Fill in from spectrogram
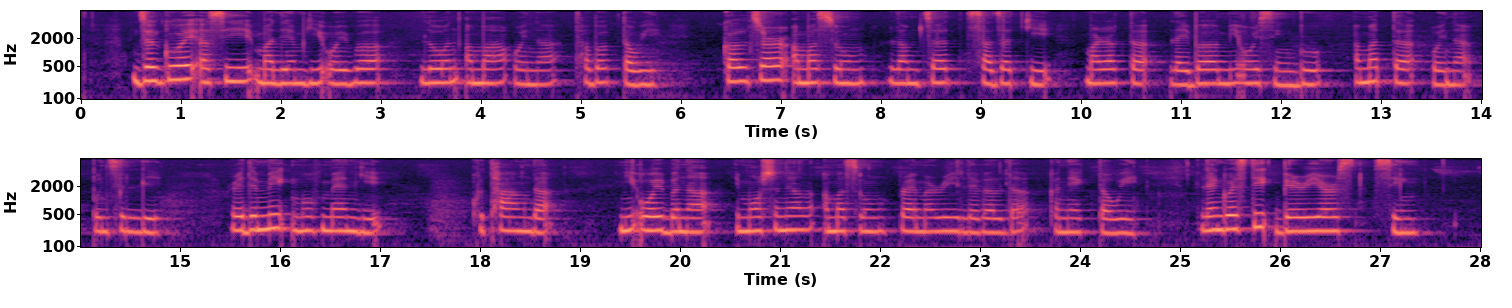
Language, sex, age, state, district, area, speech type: Manipuri, female, 30-45, Manipur, Tengnoupal, rural, spontaneous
